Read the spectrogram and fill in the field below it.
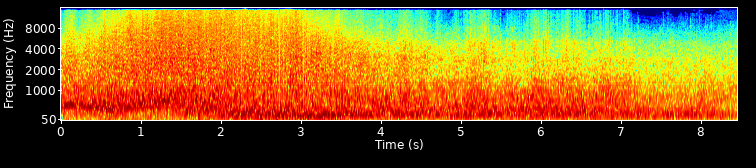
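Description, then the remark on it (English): Race car engines roar to life together after Trump gives the start-your-engines command before a 500-mile race for the Harley J. Earl Trophy, a loud, dense, sustained rumble with a throaty droning pitch that holds steady for several seconds before easing slightly. No voices are heard. “After the engines were started, Trump got into the Beast.”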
